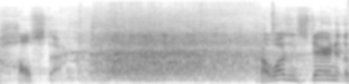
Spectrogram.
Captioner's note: audience laughing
